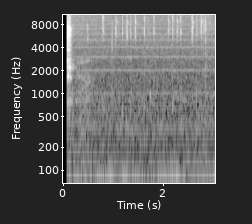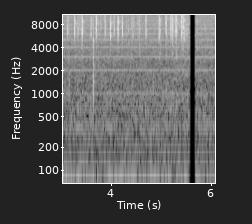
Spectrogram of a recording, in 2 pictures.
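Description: Pen stylus tapping and sliding on a tablet screen while handwriting an equation: quick, irregular light clicks over a steady low hum. The sound drops out for an instant near the end.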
